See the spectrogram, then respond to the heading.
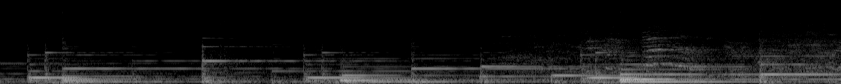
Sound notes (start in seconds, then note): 5.0 guests chattering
